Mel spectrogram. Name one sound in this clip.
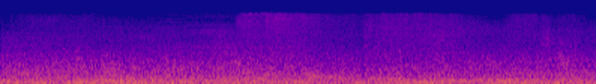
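A swirling vortex rumbles deeply overhead.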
